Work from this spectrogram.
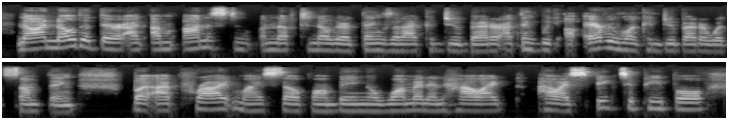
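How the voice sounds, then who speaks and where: A woman with an American accent and an ordinary speaking voice, fairly low in pitch with ordinary variation, at a fairly quick pace. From Detroit. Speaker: record label manager. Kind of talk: interview.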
